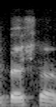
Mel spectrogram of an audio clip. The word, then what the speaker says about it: Bed-Stuy: Bed-Stuy, is that how you say it? Yeah, Bed-Stuy, no doubt.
